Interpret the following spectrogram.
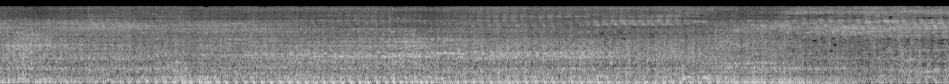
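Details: Honda Click 150i scooter after overheating from lost coolant, bypassed thermostat and resulting overhaul, coolant refilled: even, quick steady idle with no rattle or knocking, now quiet and started on one click; normal idle before break-in.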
